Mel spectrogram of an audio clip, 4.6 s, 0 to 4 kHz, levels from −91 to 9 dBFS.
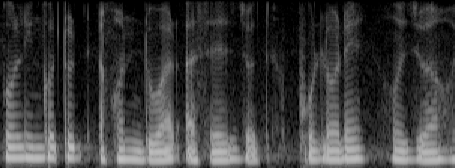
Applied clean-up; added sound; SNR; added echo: none; none; none; none.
